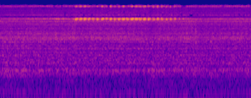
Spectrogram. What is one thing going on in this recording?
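A metal wheel squeals briefly as it is pressed.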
